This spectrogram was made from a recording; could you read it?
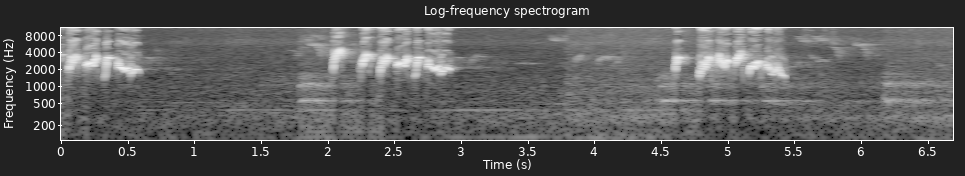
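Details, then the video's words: Red-whiskered bulbul song in the southern master style, used in Thailand to stimulate caged birds and tutor young ones; three brisk warbling phrases of rapid descending notes, spaced about two seconds apart, with quiet gaps between. "เสียงนกกรงหัวจุก ร้อง ริก เปิดให้นกฟัง ยั่วให้นกคึกจัด"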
